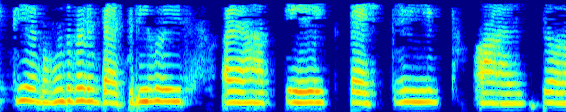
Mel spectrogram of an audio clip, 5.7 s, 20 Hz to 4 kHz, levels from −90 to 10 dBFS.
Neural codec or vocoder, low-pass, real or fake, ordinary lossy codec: codec, 16 kHz in and 24 kHz out, 0.6 kbps, FireRedTTS-2 codec; 3.6 kHz; fake; MP3, 16 kbps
